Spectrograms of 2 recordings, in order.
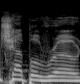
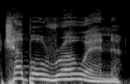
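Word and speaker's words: Chappell Roan: It's not Chapel Ran, it's Chapel Rowan."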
